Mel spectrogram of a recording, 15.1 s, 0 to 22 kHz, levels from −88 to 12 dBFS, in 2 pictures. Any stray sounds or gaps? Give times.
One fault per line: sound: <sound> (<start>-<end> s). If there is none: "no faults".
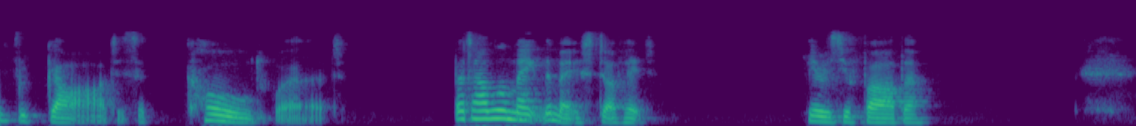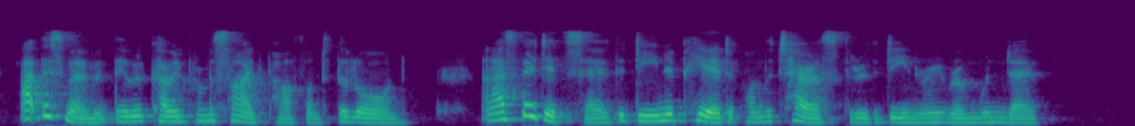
no faults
